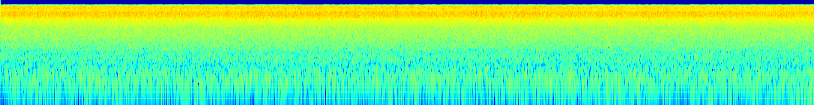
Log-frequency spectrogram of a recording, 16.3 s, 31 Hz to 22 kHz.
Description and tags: LS 33471 PH WaterFalls
Big water-falls.
Audio file recorded in November 2016, in Tablas island (Romblon, Philippines).
Recorder : Olympus LS-3 (internal microphones, TRESMIC ON).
